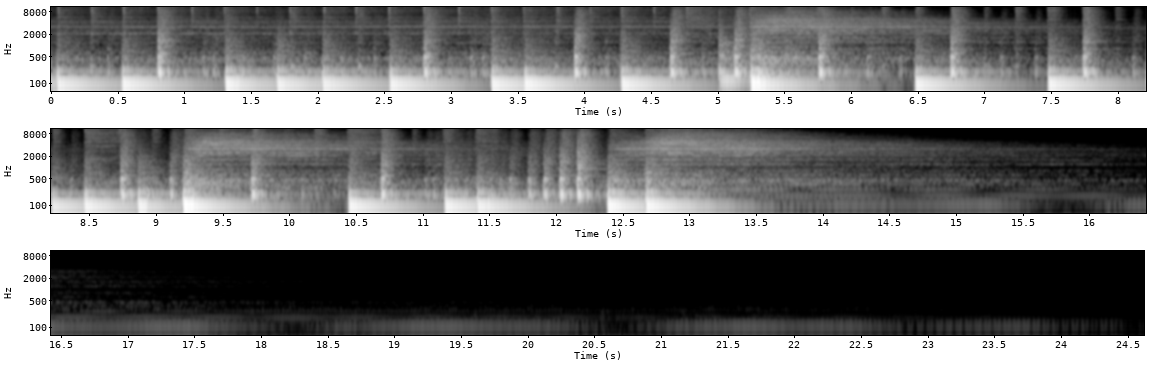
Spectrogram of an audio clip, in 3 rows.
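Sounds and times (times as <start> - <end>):
22-inch Sabian Artisan cymbal: 0.0 - 17.6.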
